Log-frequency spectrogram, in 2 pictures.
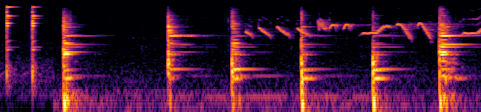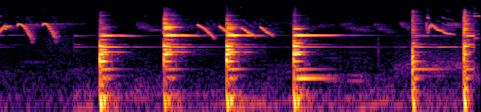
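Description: Wooden stakes being hammered into sand with a metal tool: about a dozen sharp strikes, roughly two a second, each with a short metallic ring. High rising chirps sound between strikes around the middle.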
